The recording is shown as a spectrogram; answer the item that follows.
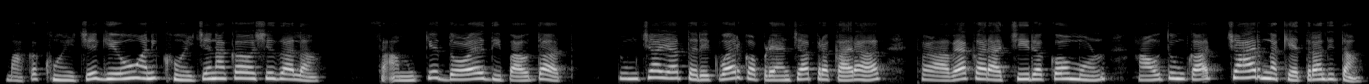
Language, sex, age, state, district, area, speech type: Goan Konkani, female, 30-45, Goa, Salcete, rural, spontaneous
